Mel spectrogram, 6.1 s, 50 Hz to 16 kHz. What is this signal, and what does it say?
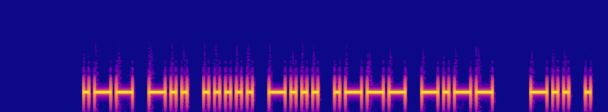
Morse code, heard as a keyed tone, about 22 wpm, 700 Hz. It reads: WD5BJY DE
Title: USA Callsign DE Callsign - 6 Characters - 22wpm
